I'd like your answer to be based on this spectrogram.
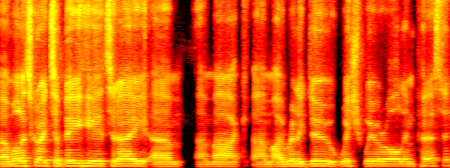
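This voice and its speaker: At a moderate pace with hardly any pauses, the voice runs in a monotone, flat intonation. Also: man, medium pitch for a man. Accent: Australian. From Australia, Perth. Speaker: city mayor. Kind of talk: prepared speech. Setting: virtual event. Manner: hesitant, many fillers.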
